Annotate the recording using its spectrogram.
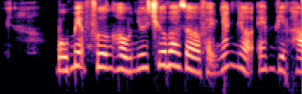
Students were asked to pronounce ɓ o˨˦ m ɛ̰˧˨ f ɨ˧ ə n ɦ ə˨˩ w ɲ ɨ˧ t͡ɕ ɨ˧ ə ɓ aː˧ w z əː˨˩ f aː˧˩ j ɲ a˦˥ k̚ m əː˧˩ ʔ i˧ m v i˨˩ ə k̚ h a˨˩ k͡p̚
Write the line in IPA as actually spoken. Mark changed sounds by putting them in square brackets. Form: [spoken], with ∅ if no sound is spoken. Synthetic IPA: ɓ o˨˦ m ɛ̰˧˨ f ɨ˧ ə [ŋ] ɦ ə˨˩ w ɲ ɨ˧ t͡ɕ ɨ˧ ə ɓ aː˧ w z əː˨˩ f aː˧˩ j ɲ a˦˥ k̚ [ɲ] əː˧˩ ʔ [ɛ˧] m v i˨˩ ə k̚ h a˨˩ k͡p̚

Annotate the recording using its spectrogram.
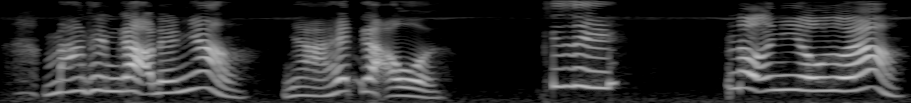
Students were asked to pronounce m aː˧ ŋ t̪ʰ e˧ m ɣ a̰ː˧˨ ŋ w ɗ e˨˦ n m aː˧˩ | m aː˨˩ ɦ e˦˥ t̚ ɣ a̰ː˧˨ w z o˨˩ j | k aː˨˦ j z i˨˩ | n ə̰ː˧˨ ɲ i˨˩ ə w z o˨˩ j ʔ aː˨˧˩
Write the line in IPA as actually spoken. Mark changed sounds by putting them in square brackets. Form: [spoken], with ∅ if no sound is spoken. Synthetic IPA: m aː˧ ŋ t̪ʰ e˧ m ɣ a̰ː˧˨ [∅] w ɗ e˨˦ n [ɲ] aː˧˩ | [ɲ] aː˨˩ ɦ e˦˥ t̚ ɣ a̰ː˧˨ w z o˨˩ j | k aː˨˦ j z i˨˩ | n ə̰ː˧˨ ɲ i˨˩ ə w z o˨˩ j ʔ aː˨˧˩

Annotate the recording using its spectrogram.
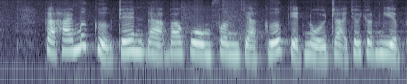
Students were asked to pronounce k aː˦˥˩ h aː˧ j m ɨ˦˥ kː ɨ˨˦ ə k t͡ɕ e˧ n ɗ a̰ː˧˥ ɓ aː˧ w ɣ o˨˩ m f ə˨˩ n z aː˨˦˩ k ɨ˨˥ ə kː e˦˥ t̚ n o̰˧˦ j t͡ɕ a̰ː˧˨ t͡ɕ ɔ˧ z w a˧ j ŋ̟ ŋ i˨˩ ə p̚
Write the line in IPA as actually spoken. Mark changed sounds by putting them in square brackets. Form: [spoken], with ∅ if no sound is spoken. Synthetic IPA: k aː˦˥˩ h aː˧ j m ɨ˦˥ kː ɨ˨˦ ə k t͡ɕ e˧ n ɗ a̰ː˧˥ ɓ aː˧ w ɣ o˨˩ m f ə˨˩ n z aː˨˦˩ k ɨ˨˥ ə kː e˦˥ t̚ n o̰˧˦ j t͡ɕ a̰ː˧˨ t͡ɕ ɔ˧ z w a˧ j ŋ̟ ŋ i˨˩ ə p̚

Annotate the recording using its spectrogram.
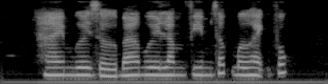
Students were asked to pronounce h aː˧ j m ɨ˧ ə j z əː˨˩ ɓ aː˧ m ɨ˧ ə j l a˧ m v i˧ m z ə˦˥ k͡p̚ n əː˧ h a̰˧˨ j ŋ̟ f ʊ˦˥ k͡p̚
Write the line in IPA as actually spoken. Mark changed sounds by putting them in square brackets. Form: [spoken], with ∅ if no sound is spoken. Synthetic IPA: h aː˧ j m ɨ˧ ə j z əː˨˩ ɓ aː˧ m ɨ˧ ə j l a˧ m [f] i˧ m z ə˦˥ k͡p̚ [m] əː˧ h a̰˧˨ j ŋ̟ f ʊ˦˥ k͡p̚

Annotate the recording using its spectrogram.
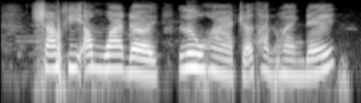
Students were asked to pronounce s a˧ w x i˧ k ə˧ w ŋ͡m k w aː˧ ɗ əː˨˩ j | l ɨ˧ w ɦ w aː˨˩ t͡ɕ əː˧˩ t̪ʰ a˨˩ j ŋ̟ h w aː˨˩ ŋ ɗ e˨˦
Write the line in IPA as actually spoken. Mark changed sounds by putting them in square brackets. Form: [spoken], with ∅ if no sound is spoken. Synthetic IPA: s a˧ w x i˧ [ʔ] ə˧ w ŋ͡m k w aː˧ ɗ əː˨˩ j | l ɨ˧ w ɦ w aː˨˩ t͡ɕ əː˧˩ t̪ʰ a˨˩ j ŋ̟ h w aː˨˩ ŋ ɗ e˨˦

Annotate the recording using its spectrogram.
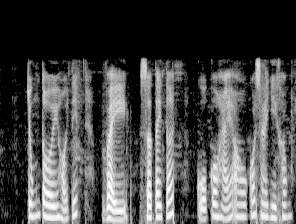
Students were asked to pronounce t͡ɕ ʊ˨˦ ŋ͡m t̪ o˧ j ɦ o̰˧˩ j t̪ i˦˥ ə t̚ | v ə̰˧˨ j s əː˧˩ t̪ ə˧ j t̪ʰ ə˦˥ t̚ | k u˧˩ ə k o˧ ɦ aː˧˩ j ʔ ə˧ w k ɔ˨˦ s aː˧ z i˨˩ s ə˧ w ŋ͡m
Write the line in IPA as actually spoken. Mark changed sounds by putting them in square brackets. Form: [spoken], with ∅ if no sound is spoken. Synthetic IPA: t͡ɕ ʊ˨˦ ŋ͡m t̪ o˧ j ɦ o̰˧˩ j t̪ i˦˥ ə [p̚] | v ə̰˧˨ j s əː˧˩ t̪ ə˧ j [t̪] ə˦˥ t̚ | k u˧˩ ə k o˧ ɦ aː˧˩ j ʔ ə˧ w k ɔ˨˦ s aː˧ z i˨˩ [x] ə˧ w ŋ͡m

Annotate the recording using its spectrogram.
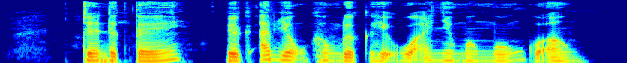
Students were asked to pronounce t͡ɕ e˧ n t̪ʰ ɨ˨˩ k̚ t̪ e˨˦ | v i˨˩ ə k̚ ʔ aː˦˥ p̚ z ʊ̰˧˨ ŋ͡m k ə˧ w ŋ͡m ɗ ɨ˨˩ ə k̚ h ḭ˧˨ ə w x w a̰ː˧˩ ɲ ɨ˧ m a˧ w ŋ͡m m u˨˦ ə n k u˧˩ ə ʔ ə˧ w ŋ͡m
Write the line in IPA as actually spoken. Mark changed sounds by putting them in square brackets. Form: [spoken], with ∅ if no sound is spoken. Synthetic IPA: t͡ɕ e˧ n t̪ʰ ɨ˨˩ k̚ t̪ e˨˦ | v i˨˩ ə k̚ ʔ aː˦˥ p̚ z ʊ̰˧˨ ŋ͡m [x] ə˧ w ŋ͡m ɗ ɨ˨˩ ə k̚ h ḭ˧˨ ə w [k] w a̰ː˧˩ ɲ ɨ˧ m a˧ w ŋ͡m m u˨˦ ə n k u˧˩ ə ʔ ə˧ w ŋ͡m

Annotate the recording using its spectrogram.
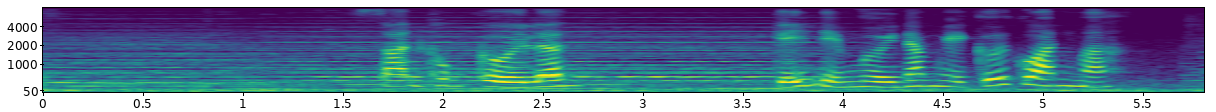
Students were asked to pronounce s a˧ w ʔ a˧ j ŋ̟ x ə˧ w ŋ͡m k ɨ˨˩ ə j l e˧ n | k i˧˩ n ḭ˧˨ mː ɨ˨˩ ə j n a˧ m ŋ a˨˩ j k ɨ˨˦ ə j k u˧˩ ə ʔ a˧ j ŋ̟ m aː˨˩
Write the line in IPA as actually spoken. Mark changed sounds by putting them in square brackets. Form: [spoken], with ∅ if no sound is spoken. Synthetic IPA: s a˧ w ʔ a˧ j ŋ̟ x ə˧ w ŋ͡m k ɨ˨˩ ə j l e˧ n | k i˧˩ n ḭ˧˨ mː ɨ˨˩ ə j n a˧ m ŋ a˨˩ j k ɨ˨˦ ə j k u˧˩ ə ʔ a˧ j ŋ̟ m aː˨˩

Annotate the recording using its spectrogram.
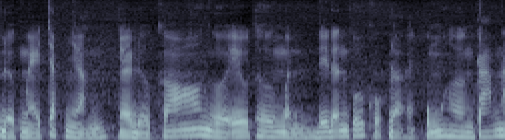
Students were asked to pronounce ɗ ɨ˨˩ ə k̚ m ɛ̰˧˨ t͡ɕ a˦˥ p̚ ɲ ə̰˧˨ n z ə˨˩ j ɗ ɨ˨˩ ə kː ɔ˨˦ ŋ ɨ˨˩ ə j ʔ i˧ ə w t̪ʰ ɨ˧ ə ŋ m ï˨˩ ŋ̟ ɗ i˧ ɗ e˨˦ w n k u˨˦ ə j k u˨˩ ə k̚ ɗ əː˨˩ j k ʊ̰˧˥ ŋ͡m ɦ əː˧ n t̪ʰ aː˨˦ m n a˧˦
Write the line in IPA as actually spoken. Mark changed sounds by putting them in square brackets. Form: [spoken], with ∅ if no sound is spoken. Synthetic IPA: ɗ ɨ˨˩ ə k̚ m ɛ̰˧˨ t͡ɕ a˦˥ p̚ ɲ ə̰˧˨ n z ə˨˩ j ɗ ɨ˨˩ ə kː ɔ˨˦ ŋ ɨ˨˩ ə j ʔ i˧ ə w t̪ʰ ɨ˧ ə ŋ m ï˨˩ ŋ̟ ɗ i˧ ɗ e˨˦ [∅] n k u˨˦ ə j k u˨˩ ə k̚ ɗ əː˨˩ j k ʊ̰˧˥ ŋ͡m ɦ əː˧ n [t̪] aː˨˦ m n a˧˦

